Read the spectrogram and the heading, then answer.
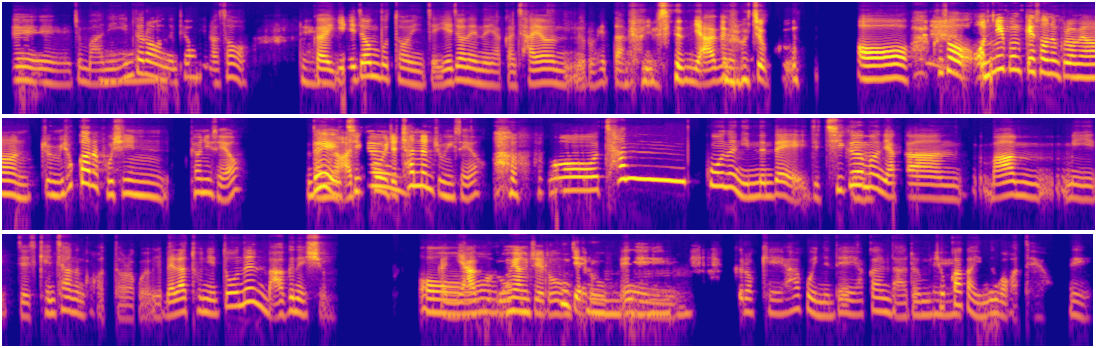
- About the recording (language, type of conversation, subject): Korean, podcast, 편하게 잠들려면 보통 무엇을 신경 쓰시나요?
- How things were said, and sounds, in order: other background noise; laughing while speaking: "했다면 요새는 약으로 쪼끔"; tapping; laugh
